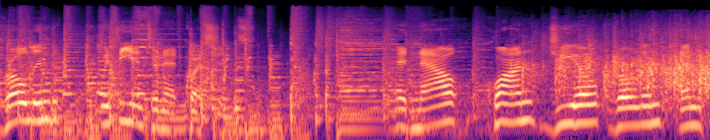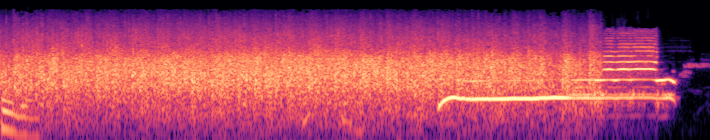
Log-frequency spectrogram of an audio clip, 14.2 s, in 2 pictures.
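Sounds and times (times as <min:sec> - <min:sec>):
speech: 0:00.1 - 0:02.7, 0:04.0 - 0:07.6
applause: 0:05.0 - 0:13.7.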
